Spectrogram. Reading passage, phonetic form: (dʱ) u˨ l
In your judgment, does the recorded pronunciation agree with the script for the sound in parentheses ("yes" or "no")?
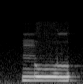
no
